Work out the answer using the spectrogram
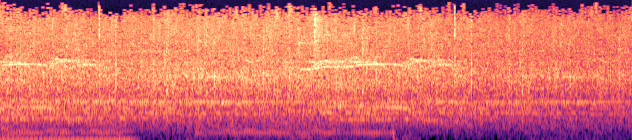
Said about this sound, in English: All right, I love to start that out with those fake claps. So let's just clap along.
